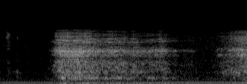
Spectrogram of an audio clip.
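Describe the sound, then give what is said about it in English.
A deep breath: after a brief quiet moment comes a long, airy rush of breathing that slowly tapers off, then another breath begins at the very end. “Yes. And take a nice deep breath.”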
